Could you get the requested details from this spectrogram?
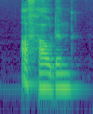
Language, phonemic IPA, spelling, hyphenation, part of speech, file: Dutch, /ˈɑfˌɦɑu̯.də(n)/, afhouden, af‧hou‧den, verb, Nl-afhouden.ogg
- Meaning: 1. to bar, to keep away 2. to avoid [with van], to avoid being involved 3. to keep one's distance, to stay at a distance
